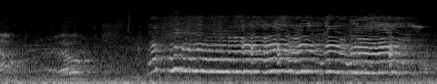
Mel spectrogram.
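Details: Husky from a funny pet compilation letting out a brief rising yelp, then a sustained quavering howl-like note lasting over two seconds, steady in pitch with slight vibrato, against constant low-frequency background noise.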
